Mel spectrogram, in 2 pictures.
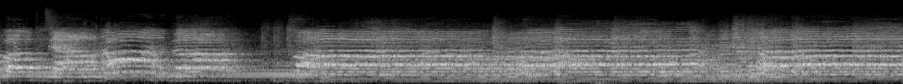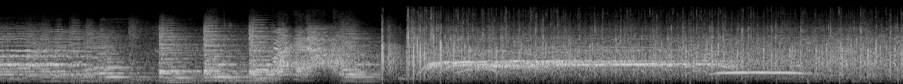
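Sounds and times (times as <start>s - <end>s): musical accompaniment: 0.0s - 13.1s.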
